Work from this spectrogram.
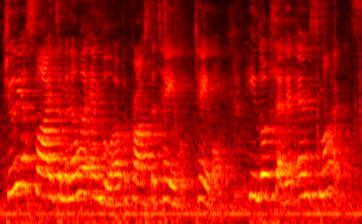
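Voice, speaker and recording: A woman's voice: fairly high pitch, expressive, a little fast. A woman reading stage directions as a scripted narrator at a live table read. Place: live event room before an audience. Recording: very echoey live room, faint noise.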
